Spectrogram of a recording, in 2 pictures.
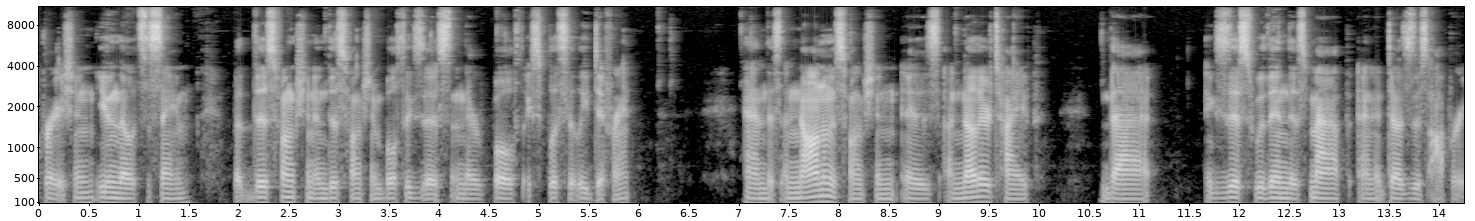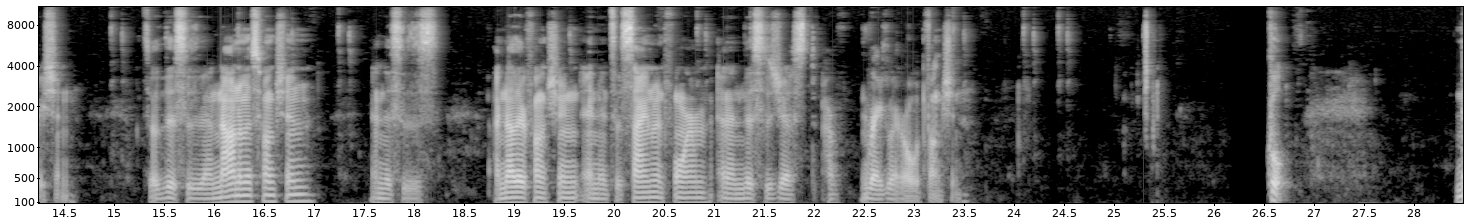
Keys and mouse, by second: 0.0-0.4 typing, 7.1-14.8 drag, 14.8-15.5 typing, 15.0-16.3 drag, 16.3-18.1 drag, 18.4-19.6 drag, 21.7 click, 24.1 click, 24.5-26.9 drag.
